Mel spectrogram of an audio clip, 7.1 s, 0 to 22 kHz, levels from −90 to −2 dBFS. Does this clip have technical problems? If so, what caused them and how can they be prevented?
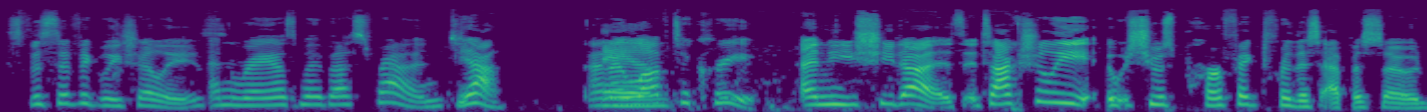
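Yes. Overdone noise removal runs throughout: an over-strong noise reducer cuts bands near its noise estimate, leaving twinkling specks in near silence and quiet parts of the voice cut away. Use a gentler reduction setting, or record in a quieter space so little cleanup is needed.

Automatic gain rising from 0.25 to 4.62 s: the gain control judged the input too quiet and slowly raised voice and background together by about 8 dB. Set a fixed input gain with automatic gain control disabled before recording.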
